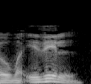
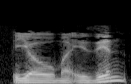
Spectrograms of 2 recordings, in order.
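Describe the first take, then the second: First: The n turns into an l sound. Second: The word ends with an n sound.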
